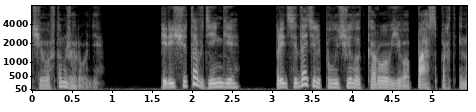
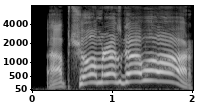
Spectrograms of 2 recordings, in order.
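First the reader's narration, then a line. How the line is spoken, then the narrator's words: Roar. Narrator (Russian): взревел Коровьев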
